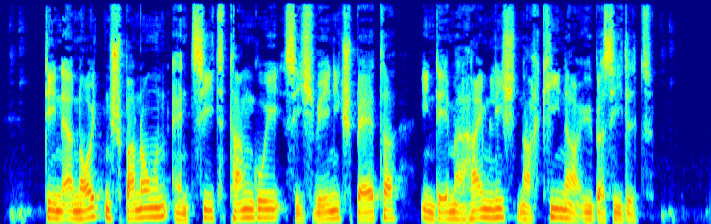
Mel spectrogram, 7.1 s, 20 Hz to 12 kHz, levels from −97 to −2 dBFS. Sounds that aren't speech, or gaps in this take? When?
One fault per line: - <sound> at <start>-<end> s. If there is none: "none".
none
